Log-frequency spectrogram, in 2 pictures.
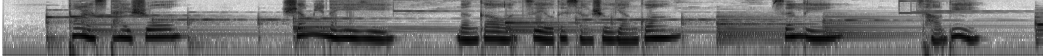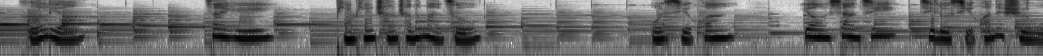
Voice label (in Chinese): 走心旁白 甜美治愈, 女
